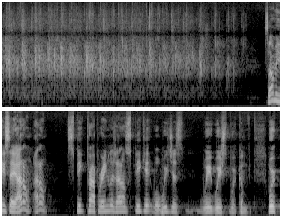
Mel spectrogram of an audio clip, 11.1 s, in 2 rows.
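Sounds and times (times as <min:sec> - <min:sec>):
audience clapping: 0:00.0 - 0:05.1
speech: 0:05.3 - 0:11.1.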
